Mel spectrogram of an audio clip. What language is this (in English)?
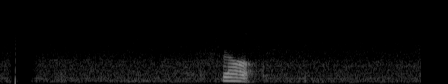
Sinhala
